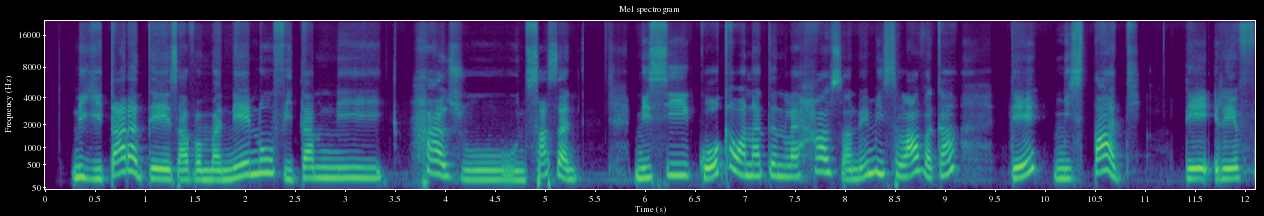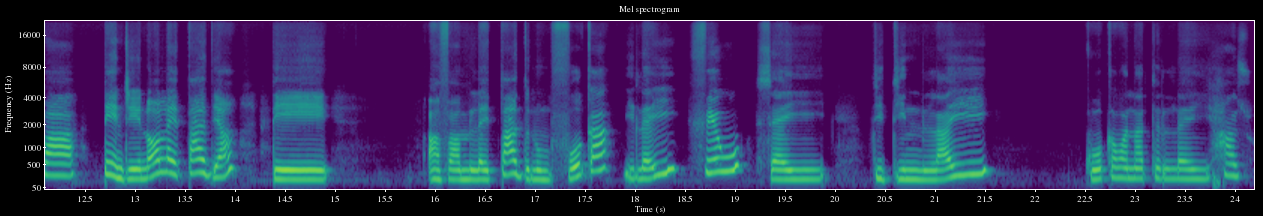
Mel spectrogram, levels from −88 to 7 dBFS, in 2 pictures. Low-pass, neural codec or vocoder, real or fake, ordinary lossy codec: none; autoencoder, 48 kHz, 128 numbers a frame, DAC-VAE, trained on Japanese speech; fake; none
